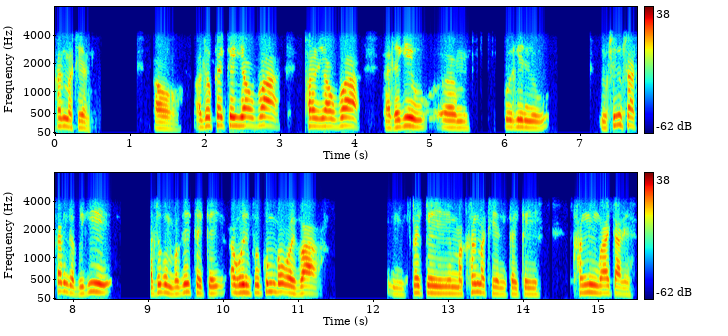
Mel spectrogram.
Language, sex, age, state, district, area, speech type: Manipuri, male, 30-45, Manipur, Kangpokpi, urban, conversation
